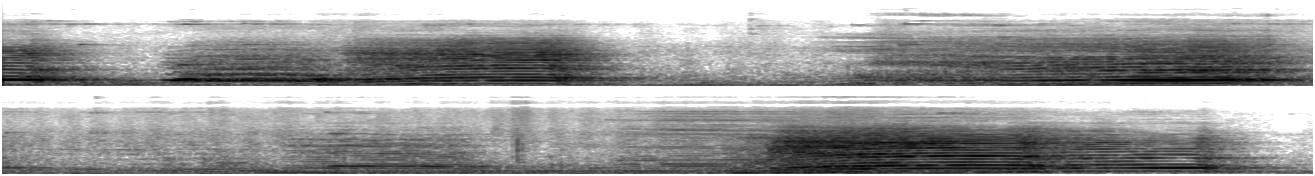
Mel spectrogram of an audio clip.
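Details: Cattle being unloaded, lowing three times in about thirteen seconds: each moo a long, drawn-out, harmonic call rising then falling in pitch, with quieter murmuring gaps between.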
